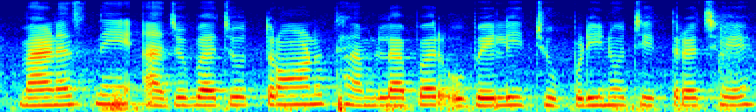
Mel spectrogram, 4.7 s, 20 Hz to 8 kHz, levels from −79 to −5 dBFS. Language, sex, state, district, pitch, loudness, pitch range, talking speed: Gujarati, female, Gujarat, Navsari, 210 Hz, -18 LUFS, 200-215 Hz, 125 wpm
